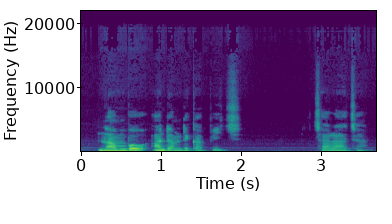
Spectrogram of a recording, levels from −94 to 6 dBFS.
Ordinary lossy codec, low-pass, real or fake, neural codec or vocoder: MP3, 96 kbps; 19.8 kHz; fake; vocoder, 44.1 kHz, 128 mel bands every 256 samples, BigVGAN v2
